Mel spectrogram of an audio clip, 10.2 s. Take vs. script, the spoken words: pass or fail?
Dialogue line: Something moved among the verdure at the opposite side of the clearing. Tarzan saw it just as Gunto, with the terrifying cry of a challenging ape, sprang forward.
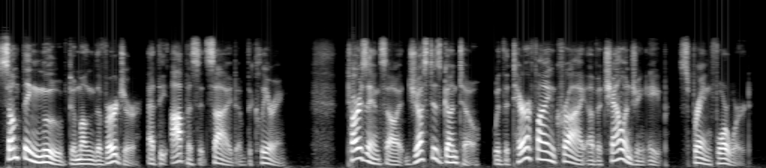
pass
